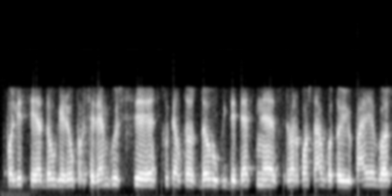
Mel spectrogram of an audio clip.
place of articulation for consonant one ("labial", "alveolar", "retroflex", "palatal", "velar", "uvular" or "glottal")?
labial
